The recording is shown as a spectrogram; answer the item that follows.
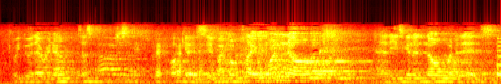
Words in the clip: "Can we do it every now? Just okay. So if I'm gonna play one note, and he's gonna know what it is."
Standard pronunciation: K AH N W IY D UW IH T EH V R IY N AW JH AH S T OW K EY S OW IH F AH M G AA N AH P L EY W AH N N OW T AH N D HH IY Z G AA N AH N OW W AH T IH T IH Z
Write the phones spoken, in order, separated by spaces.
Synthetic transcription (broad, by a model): K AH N W IY D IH IH T EH V R IY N AW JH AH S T OW K EY S OW IH F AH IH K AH P L EY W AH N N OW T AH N HH IY Z G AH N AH N OW W AH T IH T IH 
